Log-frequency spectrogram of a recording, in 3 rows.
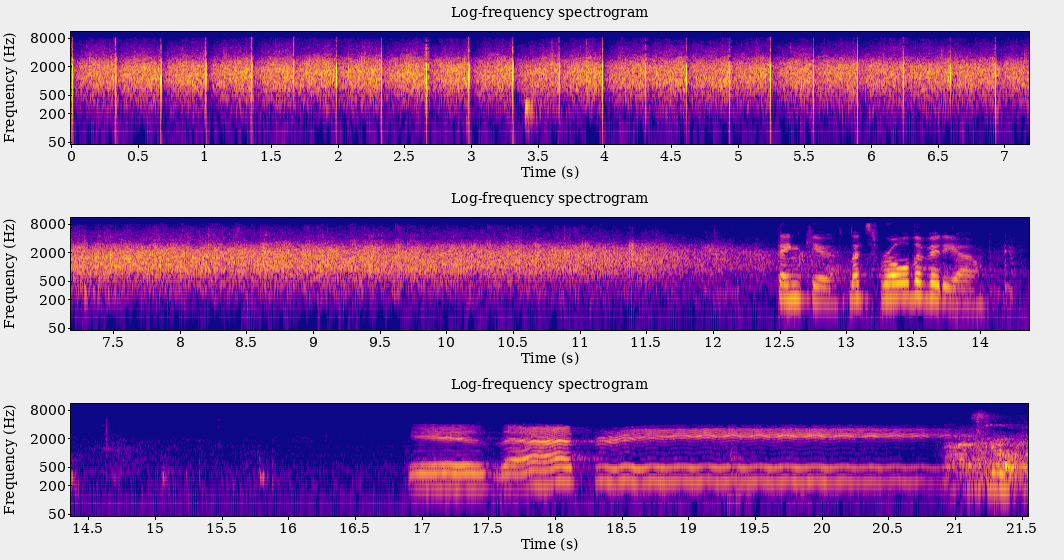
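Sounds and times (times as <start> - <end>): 
audience round of applause: 0.0 - 13.0
speech: 12.5 - 14.2, 17.0 - 18.7.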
